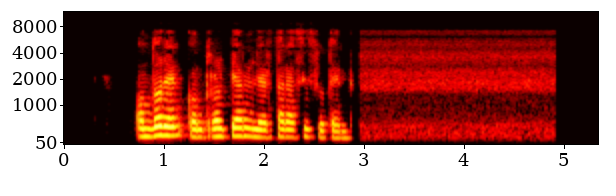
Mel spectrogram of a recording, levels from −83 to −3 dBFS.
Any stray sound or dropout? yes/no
no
